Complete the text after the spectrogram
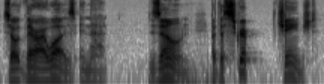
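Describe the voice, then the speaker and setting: A man telling his own personal story in an earnest, animated way during an interview. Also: fairly low pitch, slow. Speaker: guest.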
